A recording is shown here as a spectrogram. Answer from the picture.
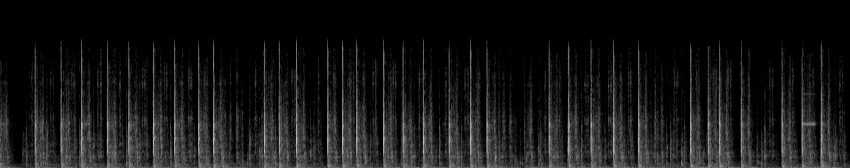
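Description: Typewriter sound effect: a rapid, uneven run of key-strike clicks with a few short pauses.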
